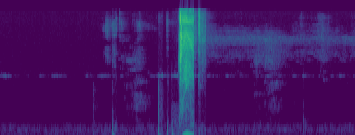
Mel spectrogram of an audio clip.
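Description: African grey parrot preening: a few faint clicks, then one short, loud burst of noise a little over two seconds in.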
